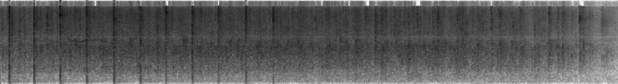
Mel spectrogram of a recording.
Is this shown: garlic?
no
